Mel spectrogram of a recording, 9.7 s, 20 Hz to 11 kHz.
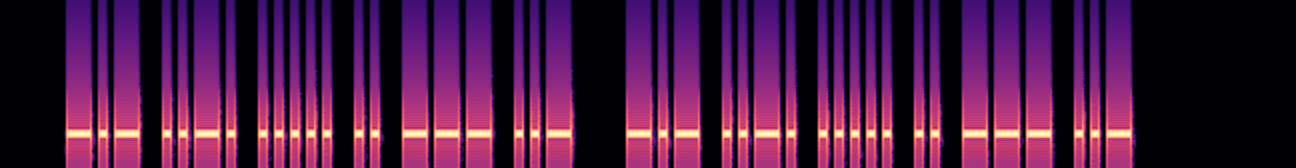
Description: Morse code, heard as a keyed tone, about 20 wpm, 700 Hz. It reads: KF5IOU KF5IOU
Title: USA Call Signs Repeated 2x 20wpm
